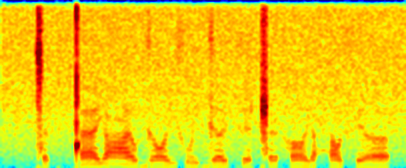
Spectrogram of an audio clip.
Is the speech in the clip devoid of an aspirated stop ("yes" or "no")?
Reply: yes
